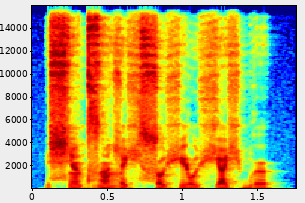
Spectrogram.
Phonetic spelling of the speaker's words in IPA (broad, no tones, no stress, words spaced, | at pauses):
ɕɛ̃tzɐ̃ɮɐç soçju çaçbɨ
